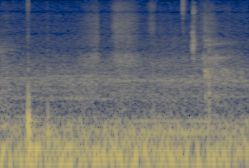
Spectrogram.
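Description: Faint handling sounds of a small plastic die being shaken in the hand and tossed onto carpet, with a couple of soft clicks over a low room hum.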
